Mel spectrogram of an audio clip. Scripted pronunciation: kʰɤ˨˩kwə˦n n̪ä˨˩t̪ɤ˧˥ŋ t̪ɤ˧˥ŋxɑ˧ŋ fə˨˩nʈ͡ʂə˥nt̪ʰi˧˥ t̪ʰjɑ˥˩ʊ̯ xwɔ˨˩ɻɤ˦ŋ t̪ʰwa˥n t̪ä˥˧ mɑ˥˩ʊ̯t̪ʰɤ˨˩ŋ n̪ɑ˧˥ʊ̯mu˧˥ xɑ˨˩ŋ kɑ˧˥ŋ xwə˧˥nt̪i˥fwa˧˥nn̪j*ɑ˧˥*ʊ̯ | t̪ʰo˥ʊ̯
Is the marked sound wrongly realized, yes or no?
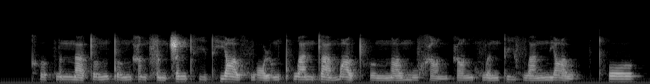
yes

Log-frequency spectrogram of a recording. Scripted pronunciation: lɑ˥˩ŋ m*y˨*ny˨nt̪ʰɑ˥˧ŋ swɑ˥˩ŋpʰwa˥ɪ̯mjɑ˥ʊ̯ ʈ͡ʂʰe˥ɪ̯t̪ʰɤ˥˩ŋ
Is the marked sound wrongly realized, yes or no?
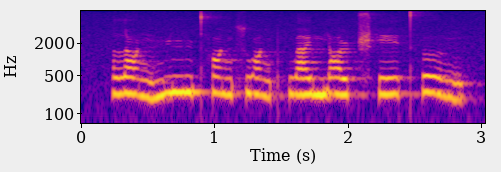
yes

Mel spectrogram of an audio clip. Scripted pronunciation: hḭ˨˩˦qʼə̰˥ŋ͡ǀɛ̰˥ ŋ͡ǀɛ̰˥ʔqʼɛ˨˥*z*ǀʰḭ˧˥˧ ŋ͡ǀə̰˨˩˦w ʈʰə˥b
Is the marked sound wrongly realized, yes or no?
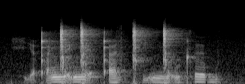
no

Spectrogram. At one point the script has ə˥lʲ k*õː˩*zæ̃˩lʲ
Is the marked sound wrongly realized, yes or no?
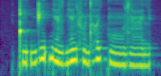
no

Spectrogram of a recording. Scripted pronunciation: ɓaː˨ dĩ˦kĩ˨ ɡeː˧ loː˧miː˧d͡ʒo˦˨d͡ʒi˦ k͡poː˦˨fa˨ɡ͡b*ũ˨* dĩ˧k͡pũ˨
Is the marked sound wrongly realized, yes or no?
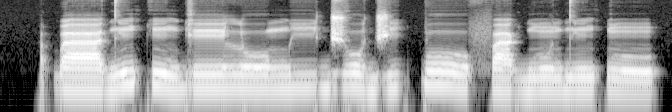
no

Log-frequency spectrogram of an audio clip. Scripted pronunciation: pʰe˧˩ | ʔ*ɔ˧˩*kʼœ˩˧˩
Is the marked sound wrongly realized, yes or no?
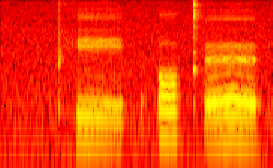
yes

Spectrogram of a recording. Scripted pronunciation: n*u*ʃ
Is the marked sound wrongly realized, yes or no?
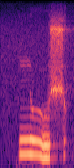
no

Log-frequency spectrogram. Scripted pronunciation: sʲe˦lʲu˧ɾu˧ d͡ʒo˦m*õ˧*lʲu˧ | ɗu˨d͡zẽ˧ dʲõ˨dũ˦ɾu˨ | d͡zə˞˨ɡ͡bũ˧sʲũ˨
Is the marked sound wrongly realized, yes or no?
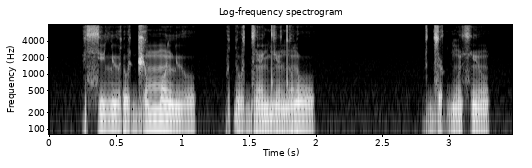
yes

